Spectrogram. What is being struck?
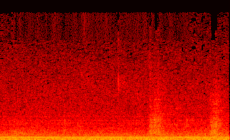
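Nothing is struck.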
